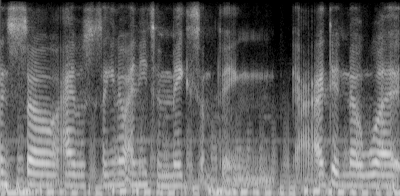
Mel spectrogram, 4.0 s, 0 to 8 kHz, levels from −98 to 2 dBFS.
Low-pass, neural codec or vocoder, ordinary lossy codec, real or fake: 7.2 kHz; none; Opus, 32 kbps; real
